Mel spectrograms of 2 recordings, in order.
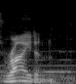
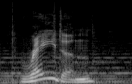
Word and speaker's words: Raiden: It It's It's Ryden. Raiden is the Mortal Kombat character. And I don't think they knew they were pronouncing it wrong when they designed him to begin with back in the '9s, but they just stuck with it because it makes him stand out, I guess. So, so Raiden is Mortal Kombat. Ryden is Metal Gear Solid.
